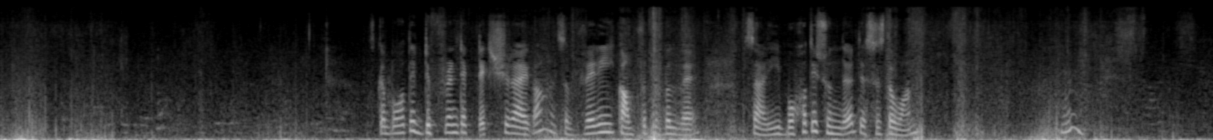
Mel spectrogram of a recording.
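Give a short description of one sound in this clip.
Soft fabric rustles as cloth is draped and handled close by.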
